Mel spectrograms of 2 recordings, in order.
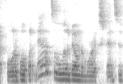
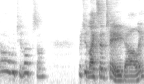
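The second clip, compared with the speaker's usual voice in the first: bad put-on Irish accent, very high, swooping; 10 semitones higher than usual. Quoting what people say to them, the speaker puts on a bad Irish accent. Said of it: "that's a pretty bad Irish accent".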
